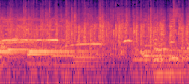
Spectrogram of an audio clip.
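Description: A church congregation applauds during a French-language Sunday praise and worship service, a loud, steady wash of clapping under sustained voices and musical tones from the crowd.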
